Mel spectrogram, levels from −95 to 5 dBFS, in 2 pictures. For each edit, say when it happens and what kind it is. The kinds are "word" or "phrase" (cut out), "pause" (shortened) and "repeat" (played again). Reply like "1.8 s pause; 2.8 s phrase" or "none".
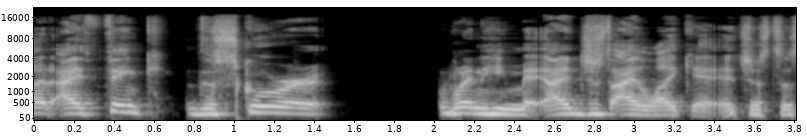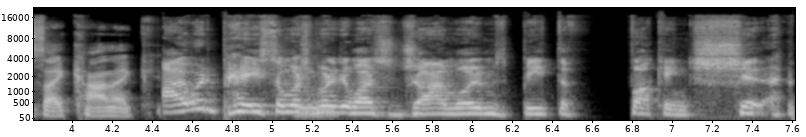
none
